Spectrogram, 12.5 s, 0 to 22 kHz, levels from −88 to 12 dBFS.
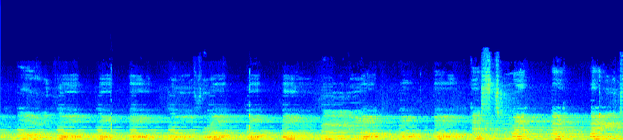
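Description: Four brief bursts of damaged data in a compressed stream occur at 2.18 to 2.23 s, 4.95 to 5.00 s, 8.37 to 8.42 s and 11.95 to 12.00 s. Each lasts about 44 ms. Bytes in the encoded stream were corrupted there. The decoder misreads those frames, loses sync and hunts for the next valid frame header. Each event sounds like a short chirp or blip cutting across the sound, then normal playback resumes.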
